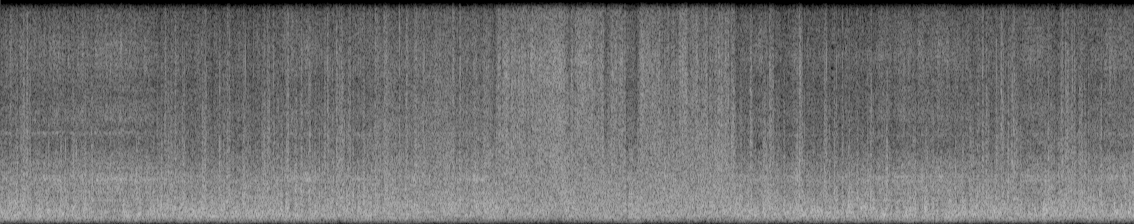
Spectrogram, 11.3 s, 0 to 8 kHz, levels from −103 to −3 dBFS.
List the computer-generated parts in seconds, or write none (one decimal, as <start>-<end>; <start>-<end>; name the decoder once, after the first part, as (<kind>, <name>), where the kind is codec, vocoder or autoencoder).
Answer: 3.7-4.9 (autoencoder, DAC-VAE)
